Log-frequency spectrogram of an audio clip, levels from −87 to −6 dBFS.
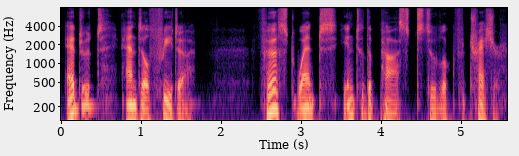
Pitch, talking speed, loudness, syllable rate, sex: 115 Hz, 130 wpm, -24 LUFS, 3.8 syllables/s, male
